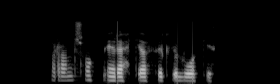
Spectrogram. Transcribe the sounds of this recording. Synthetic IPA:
ransowknɛɾɛhcɪaðfʏt̪lʏlɔːcɪθ

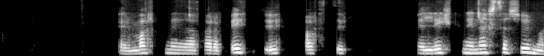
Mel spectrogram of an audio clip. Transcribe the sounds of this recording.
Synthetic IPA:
ɛɾmar̥k̚mɪðaðfaːɾapejn̥t̪ʏhp̚aft̪ʏɾ̥ | mɛðlejhknɪnajst̪asʏːma

